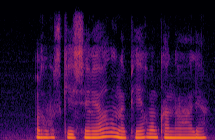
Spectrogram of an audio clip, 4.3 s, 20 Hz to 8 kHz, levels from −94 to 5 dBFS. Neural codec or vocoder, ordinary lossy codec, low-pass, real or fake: none; Opus, 64 kbps; 7.2 kHz; real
